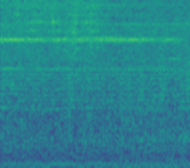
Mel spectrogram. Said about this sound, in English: What that is? It's a bus. Nope. Taxi cab. Nope. Streetcar. Bigger. Train. It's a train.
